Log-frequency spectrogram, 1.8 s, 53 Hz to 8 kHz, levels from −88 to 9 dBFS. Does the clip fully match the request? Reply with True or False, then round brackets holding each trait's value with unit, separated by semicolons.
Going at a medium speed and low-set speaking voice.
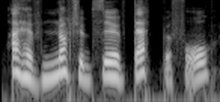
False (195 wpm; 185 Hz)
